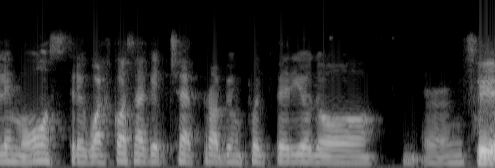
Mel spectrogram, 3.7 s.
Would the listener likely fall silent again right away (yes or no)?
no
